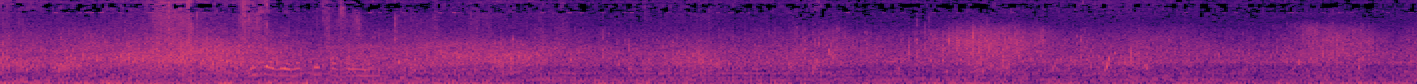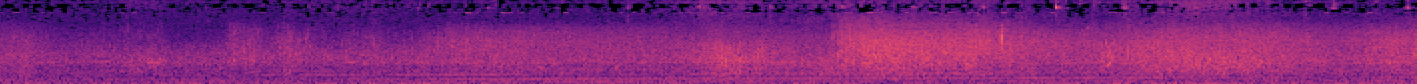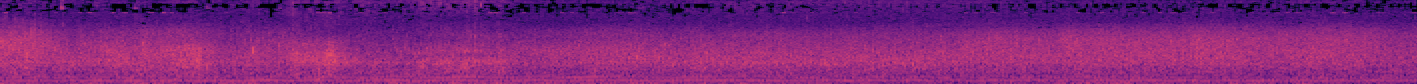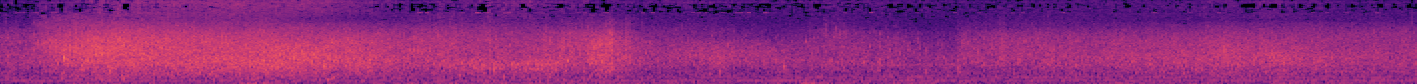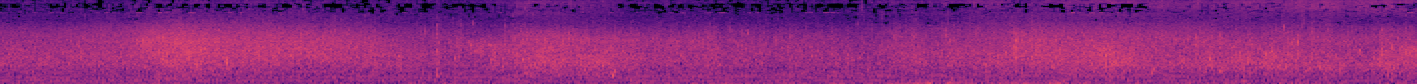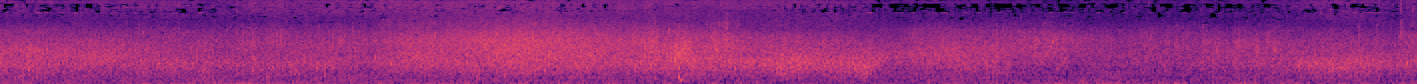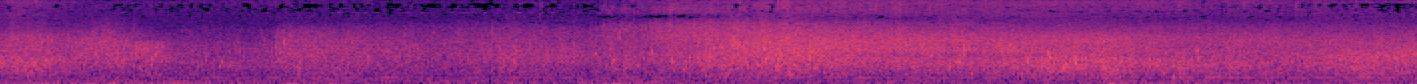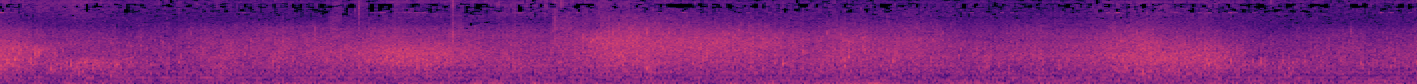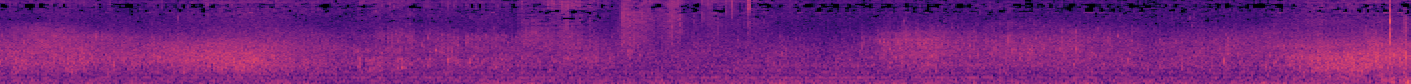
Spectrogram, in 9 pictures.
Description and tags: Light sea with rocks and motorboats in the background.
beach, coast, gulls, motorboats, ocean, sea, seagulls, waves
